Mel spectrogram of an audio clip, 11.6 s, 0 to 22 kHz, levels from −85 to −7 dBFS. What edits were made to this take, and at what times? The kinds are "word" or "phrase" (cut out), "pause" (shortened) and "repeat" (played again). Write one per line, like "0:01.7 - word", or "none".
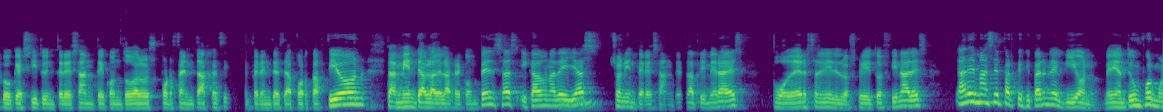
0:03.8 - pause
